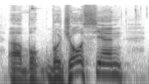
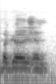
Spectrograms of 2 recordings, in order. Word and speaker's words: Boghossian: Yeah, I tell everybody it rhymes with explosion, just to make it easy. Explosion, Boghossian.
